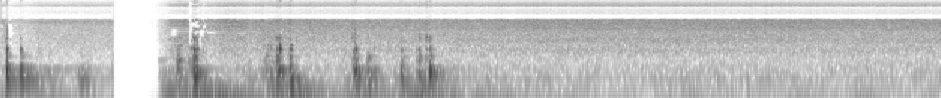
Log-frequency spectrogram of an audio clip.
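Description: A squirrel moving about inside a wooden nest box, its claws and body knocking and scraping against the wood close to the microphone. The knocks come irregularly in the first three seconds, broken by a brief dropout in the audio about a second in, and then settle to a faint steady hiss.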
